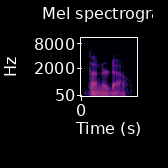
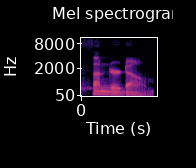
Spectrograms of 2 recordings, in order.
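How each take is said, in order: First: The word ends without any M sound. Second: The word ends with a clear M sound.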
